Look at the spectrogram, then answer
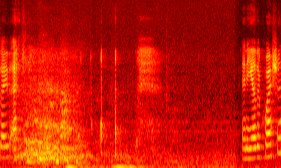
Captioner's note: laughter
